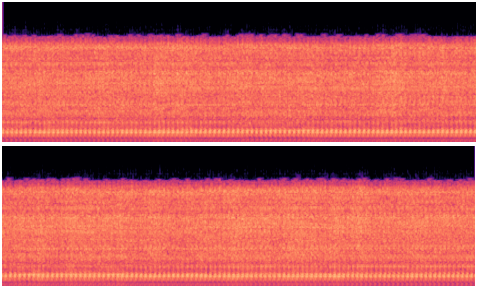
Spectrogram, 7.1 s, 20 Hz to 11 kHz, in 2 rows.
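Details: Kawasaki ER-5 parallel twin after timing and valve clearance work: steady but lumpy, limping idle at about three pulses a second, like one cylinder not firing; rough running, cause suspected, not confirmed, cylinder temperatures being checked.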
